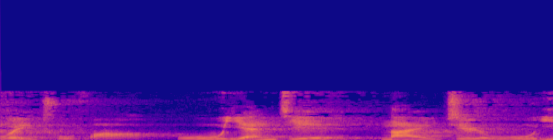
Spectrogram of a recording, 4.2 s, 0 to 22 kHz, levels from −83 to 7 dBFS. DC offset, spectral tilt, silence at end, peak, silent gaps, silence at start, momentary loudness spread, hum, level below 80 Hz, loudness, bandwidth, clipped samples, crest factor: under 0.1%; -2 dB/octave; 0 s; -4 dBFS; none; 0 s; 13 LU; none; -80 dBFS; -26 LUFS; 8 kHz; under 0.1%; 22 dB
